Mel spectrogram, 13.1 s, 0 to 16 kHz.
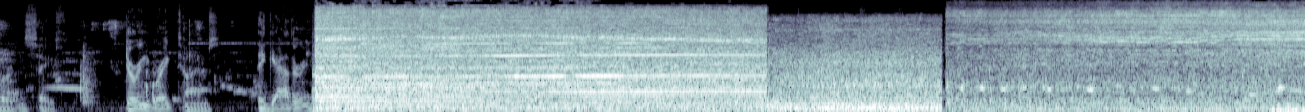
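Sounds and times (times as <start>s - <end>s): loud engine noise: 3.1s - 13.0s.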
